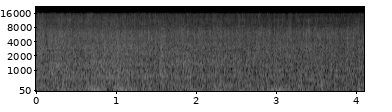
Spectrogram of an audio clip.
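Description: Ground turkey, onion and garlic sizzling in a skillet: a soft, steady hiss.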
